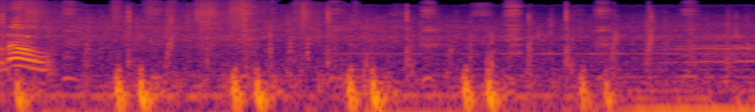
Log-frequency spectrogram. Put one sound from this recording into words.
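Footsteps run over soft ground and rustle through grass.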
